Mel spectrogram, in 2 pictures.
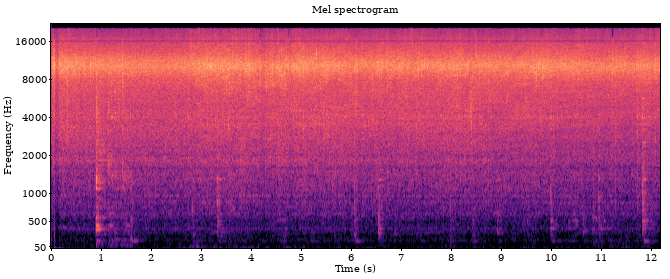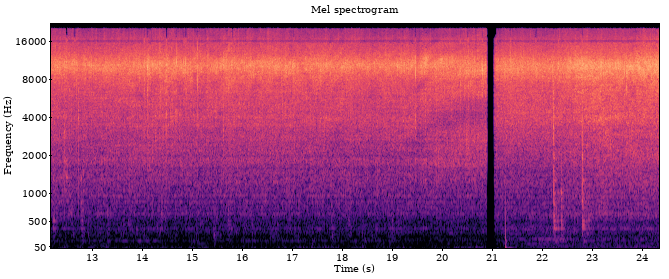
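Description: Ridge gourd fries in a pan with dried chillies and crushed ginger, giving a steady, close hiss of sizzling oil, broken by soft scraping taps of stirring, with one brief dropout near the end and no talk.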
